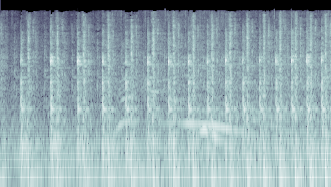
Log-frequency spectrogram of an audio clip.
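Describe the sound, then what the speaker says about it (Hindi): A toy tractor gives out a rapid, regular chugging engine sound effect, evenly spaced beats over a few seconds, fairly close and moderately loud. "वाओ ट्रैक्टर, चलो चलो ट्रैक्टर,"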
